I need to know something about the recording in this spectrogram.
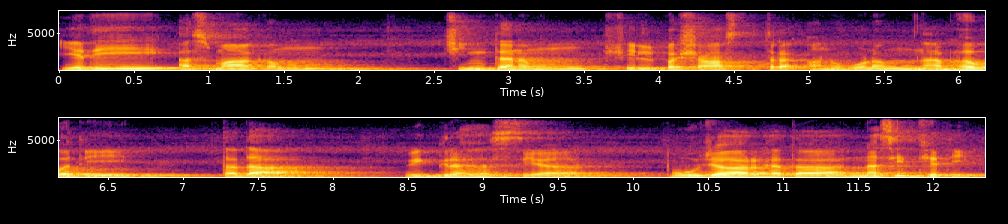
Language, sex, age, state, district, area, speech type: Sanskrit, male, 30-45, Karnataka, Shimoga, rural, spontaneous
